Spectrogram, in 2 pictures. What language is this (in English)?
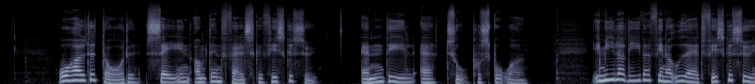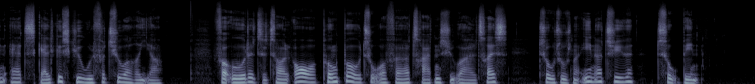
Danish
